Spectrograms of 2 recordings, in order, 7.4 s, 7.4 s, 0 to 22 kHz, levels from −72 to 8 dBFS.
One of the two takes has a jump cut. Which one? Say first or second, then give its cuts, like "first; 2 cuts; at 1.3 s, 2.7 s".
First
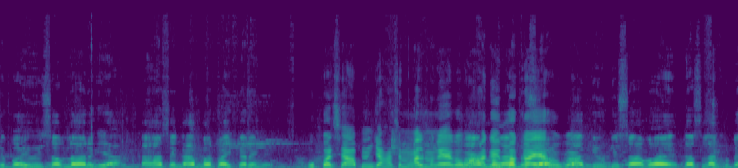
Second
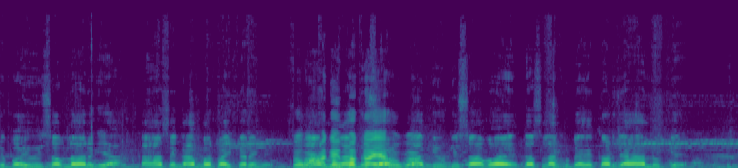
second; 1 cut; at 2.9 s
